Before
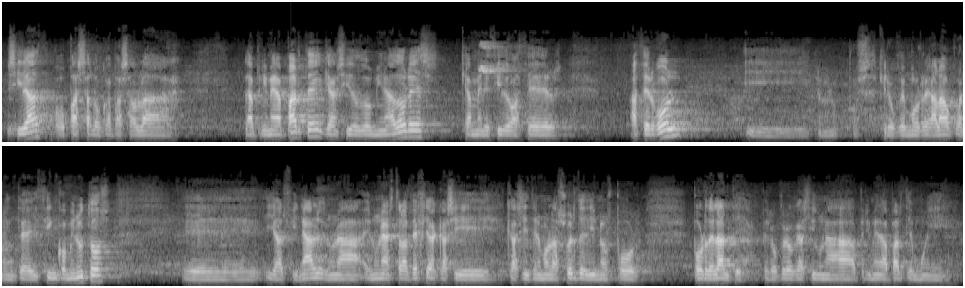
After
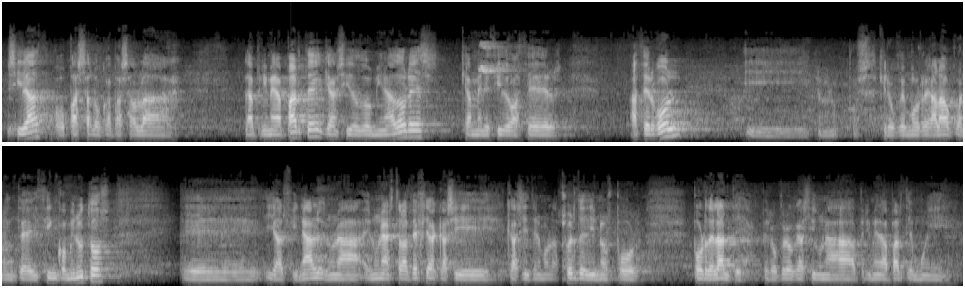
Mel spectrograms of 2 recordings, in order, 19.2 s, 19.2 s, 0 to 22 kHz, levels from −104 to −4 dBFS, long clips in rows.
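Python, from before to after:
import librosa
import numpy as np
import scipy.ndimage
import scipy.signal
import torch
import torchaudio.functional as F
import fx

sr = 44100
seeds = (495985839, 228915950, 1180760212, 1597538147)

y = fx.edit(x, sr, fx.fade_out_to(start_s=11.04, length_s=0.35, floor_db=-24.0),
    fx.fade_out_to(start_s=14.74, length_s=0.47, floor_db=-19.5), tone=tone)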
